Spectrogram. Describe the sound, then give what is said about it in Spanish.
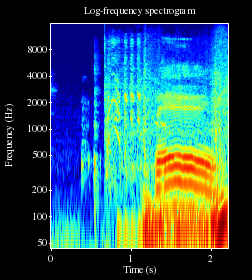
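A motorcycle engine sputters through a couple of quick cranks, catches, and settles into a loud rumble, then revs upward in a rising whine that holds steady. “hay mayoría, así que la moto se va para la titiritera degenerada.”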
